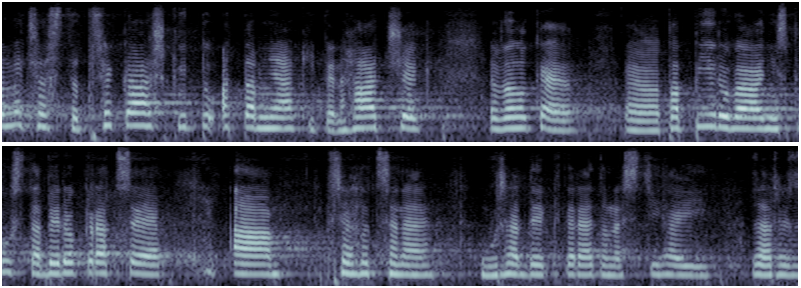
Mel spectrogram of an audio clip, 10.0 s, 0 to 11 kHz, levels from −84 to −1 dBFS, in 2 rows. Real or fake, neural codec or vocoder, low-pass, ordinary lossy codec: real; none; 9.9 kHz; Opus, 16 kbps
